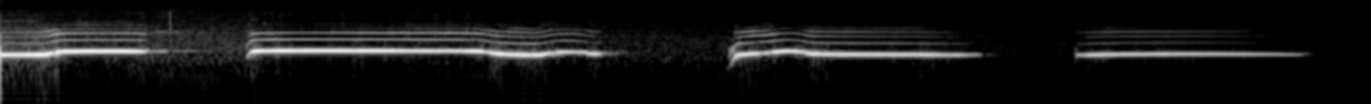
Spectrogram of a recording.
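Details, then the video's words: White-bellied green pigeon (Treron sieboldii) singing four long, pure, flute-like whistles, each swelling slightly upward then holding steady, some ending in a wavering dip; otherwise quiet. "綠鳩/White-bellied Green-pigeon(Treron sieboldii)singing"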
